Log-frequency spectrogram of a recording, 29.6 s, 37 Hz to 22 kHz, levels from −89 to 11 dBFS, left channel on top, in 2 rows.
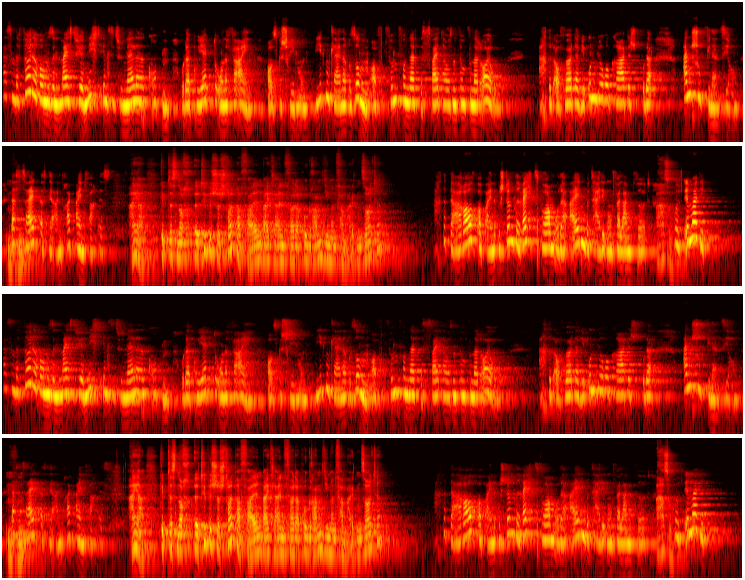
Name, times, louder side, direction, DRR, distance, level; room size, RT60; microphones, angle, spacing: voice 1, 0.0-5.0 5.3-7.5 7.8-10.0 10.7-13.0 13.6-14.7 15.0-16.8 23.5-27.7 28.3-28.8, left 4 dB, 80° left, 13 dB, 0.5 m, -27 dB
voice 2, 14.9-15.3 17.1-22.4 27.9-28.3, right 2 dB, 45° right, 9 dB, 0.7 m, -30 dB
13.5 x 5.8 x 6.6 m, 1.3 s
head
